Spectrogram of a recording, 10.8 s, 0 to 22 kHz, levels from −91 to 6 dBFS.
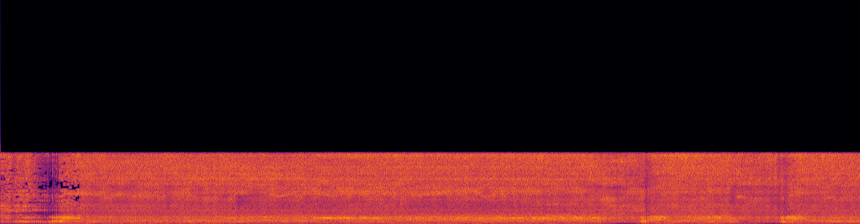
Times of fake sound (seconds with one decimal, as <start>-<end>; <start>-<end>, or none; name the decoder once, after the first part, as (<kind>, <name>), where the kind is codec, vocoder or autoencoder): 1.0-10.8 (autoencoder, DAC-VAE)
